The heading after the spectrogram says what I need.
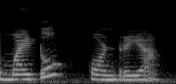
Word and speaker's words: mitochondria: तो यहाँ स्पेलिंग का थोड़ा सा आपको ध्यान रखना है, यहाँ पे हमारा एच जो है वो साइलेंट है, इसलिए हम इसे को पढ़ते हैं। तो माइटोकॉन्ड्रिया, हिंदी में हम इसे माइटोकॉन्ड्रिया भी कहते हैं।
